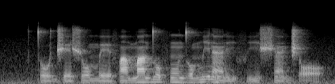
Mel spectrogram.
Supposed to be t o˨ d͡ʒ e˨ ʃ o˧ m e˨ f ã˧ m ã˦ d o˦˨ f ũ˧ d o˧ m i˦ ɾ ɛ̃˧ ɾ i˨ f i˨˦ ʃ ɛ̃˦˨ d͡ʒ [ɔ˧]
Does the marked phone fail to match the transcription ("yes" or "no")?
yes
